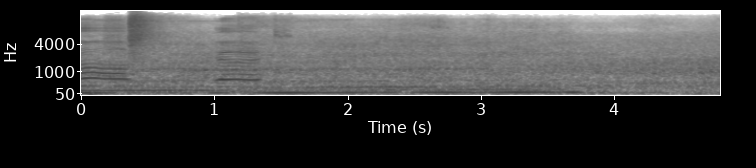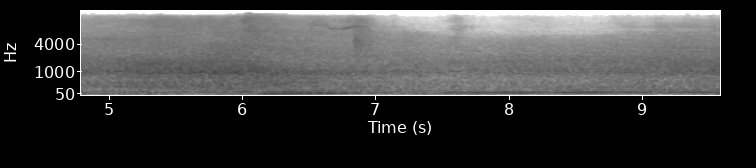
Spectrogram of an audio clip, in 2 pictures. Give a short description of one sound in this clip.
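City traffic rumbles steadily along a street.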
